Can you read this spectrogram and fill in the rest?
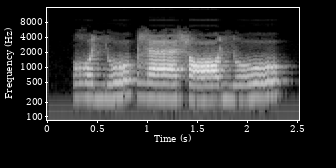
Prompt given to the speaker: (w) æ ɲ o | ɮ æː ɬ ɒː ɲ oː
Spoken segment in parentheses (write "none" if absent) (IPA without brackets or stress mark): ʁʷ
